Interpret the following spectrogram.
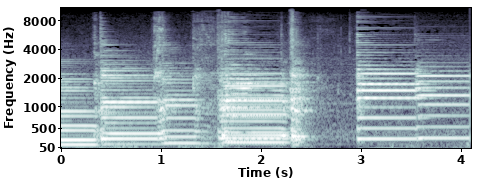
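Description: Clean-toned electric guitar playing a slow phrase of single notes and chords from a tab exercise, each note plucked and left to ring, with a short pause about halfway through.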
